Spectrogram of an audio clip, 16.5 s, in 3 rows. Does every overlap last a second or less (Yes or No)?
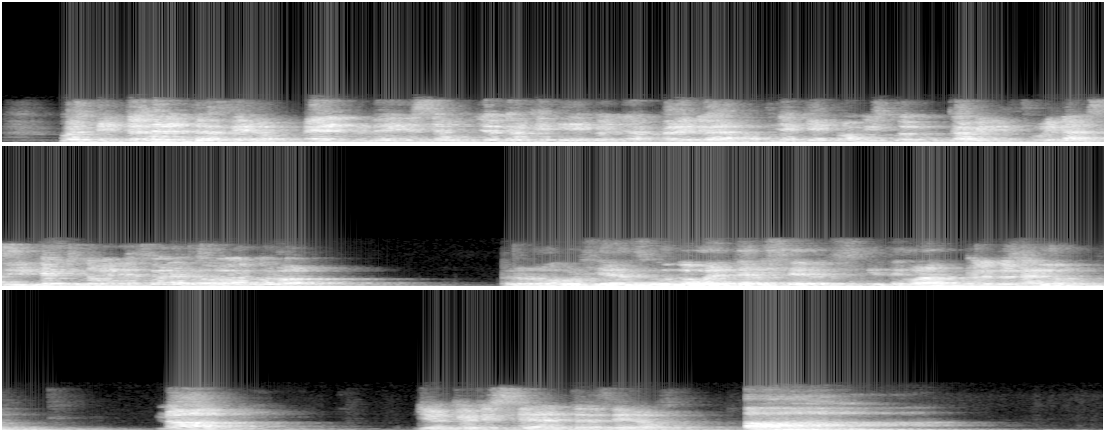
Yes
